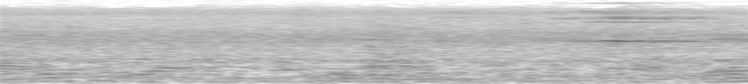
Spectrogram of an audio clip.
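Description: Steady background noise of a busy indoor hall, with faint voices of people in the background.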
